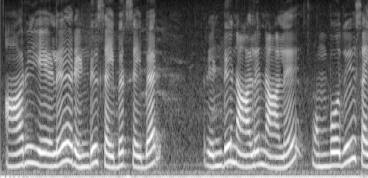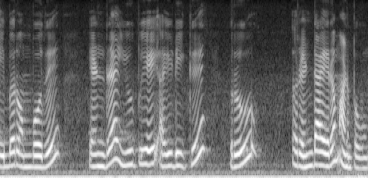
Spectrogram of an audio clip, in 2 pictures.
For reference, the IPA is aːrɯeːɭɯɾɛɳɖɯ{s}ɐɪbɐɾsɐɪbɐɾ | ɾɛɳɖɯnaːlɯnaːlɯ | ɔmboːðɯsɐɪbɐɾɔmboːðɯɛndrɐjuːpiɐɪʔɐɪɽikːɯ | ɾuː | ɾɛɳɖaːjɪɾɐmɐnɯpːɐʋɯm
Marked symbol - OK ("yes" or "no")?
yes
